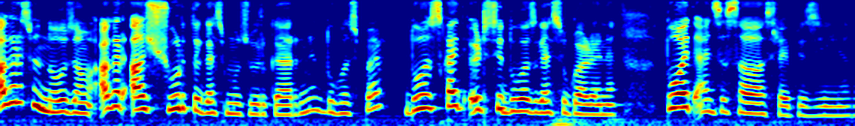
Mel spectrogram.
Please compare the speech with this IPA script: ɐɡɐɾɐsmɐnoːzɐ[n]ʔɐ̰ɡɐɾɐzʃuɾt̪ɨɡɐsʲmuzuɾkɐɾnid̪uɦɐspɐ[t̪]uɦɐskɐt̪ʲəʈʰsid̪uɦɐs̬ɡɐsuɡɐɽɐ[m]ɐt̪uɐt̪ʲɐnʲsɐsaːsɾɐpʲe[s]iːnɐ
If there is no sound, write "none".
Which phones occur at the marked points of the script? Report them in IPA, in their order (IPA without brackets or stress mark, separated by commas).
m, d̪, n, z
